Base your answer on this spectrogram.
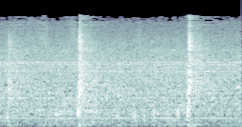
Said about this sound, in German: Da drinnen passieren jetzt Dampfschläge, weil zu wenig Kühlwasser am Kondensator ist. Und diese Dampfschläge, die würden dann natürlich irgendwann einmal unter Umständen zum Bruch führen.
